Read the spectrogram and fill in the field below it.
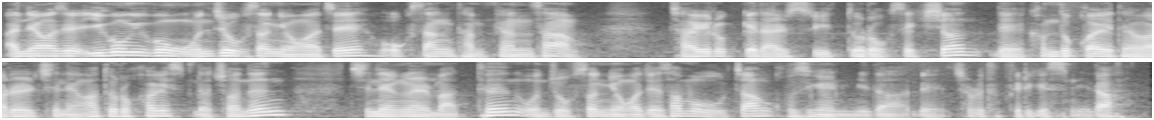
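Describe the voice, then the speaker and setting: A young male moderator runs a festival Q&A in a rapid, lower-pitched voice. He is courteous and formal, and he keeps padding his sentences with small affirming fillers. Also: a little mellow. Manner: polite, frequent filler "ne". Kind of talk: formal hosted Q&A.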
